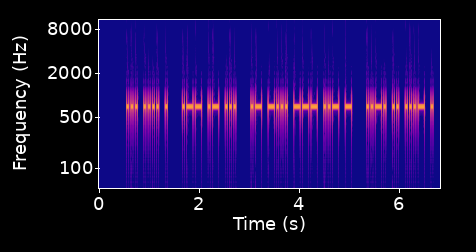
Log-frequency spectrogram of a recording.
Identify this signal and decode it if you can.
Morse code, heard as a keyed tone, about 28 wpm, 700 Hz. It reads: SHE WAS ABOUT FIVE
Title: Sentences from Top 1000 Words - Review Part 2 - 28wpm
